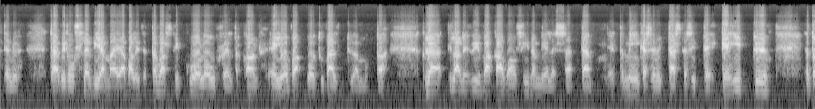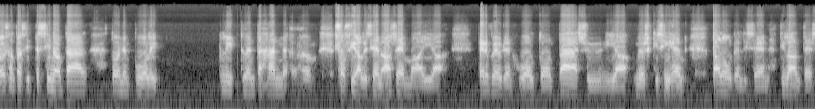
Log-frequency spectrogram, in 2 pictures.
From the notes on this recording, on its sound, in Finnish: Poikkeuksellisesti puhelinhaastattelussa.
